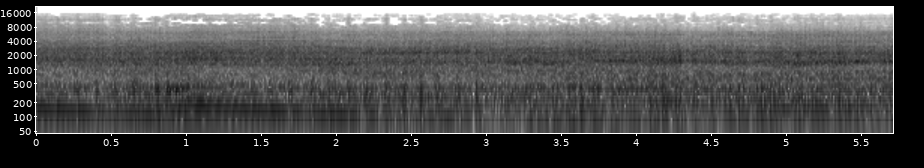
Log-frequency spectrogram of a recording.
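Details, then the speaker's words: Two-stroke Blaster after the float bowl and float plunger were fixed and a missing throttle jumper was reconnected for the TORS issue. Crisp blips up once, then settles into an even, steady idle that holds without stumbling: running normally. "she was idling trying to get it to idle though i messed with a bunch of stuff"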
